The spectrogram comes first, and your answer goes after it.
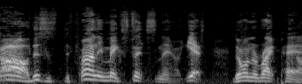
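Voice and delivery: usual speaking voice

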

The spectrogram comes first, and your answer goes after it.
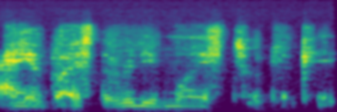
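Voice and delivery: put-on tempting whisper. Retelling being offered cake while dieting: imitating a tempting whisper. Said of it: "The devil is whispering".

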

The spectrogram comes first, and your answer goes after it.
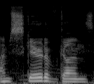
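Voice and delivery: put-on scared. Retelling a joking exchange with him during a game, acting all scared. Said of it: "like all scared".

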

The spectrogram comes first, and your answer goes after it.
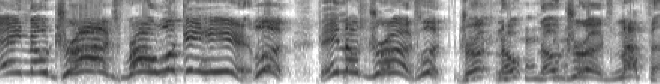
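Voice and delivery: very loud, very high, wild shouting. Retelling being stopped by a cop at home: imitating own past yelling. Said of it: "getting loud like a motherfucker".

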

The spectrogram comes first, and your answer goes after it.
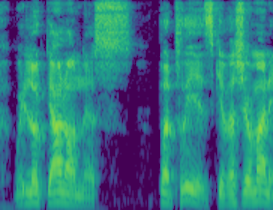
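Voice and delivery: low, soft put-on Dutch accent. Describing Amsterdam locals, imitating a Dutch accent. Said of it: "That's how Dutch people sound".

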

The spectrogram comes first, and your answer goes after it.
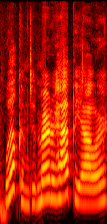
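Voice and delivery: put-on, weird radio announcer delivery. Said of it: "like I'm a weird radio host".

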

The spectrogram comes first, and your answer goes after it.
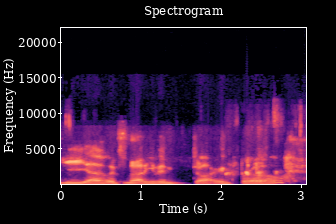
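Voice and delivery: high, slow, stretched-out chill surfer drawl. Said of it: "I go full, like, surfer voice".

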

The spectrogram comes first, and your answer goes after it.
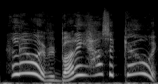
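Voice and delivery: very high, very loud, fake-excited talk-show host cheer. Describing staged podcasts, the speaker mimics a host's greeting in a fake excited voice. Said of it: "put on this fake face and a fake voice, excited".

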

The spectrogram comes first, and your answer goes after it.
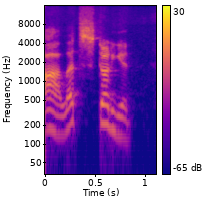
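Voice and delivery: normal talking voice

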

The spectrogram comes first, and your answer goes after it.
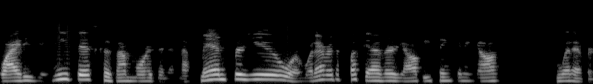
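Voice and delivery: fast, contemptuous, scornful, dismissive rant. Mocking what others say about being labeled a freak: mock-disdainful. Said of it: "you can hear the disdain in my voice".

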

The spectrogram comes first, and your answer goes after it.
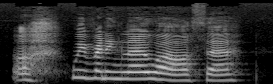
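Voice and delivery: words carried on a sigh. Mrs. Weasley peers into the flower pot and tells Arthur, sighing. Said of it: "she sighed".

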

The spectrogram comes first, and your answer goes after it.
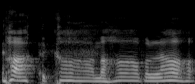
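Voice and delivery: put-on Boston accent. Mocking how people with a Boston accent talk: imitating a Boston accent. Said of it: "Like they have the Boston accent".

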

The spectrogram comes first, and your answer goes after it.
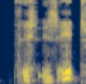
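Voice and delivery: whispered under the breath. Narrator reads a man rushing down the stairs, whispered under his breath. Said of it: "he whispered to himself under his breath".

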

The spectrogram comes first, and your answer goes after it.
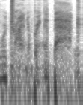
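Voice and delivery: very quiet, breathy whisper. Retelling what a friend said across a lunch table: imitating a whisper. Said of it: "him sort of whispering across the table".

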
